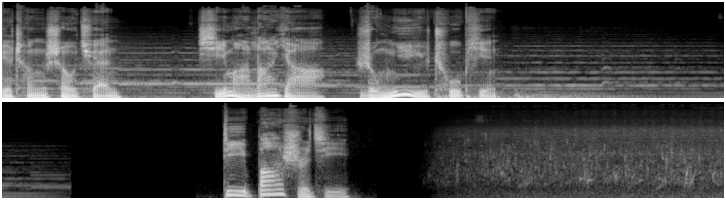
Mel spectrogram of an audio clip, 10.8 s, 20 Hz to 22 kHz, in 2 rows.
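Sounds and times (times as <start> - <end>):
speech: 0.0 - 3.8, 7.1 - 8.1
water trickling in a forest stream: 8.6 - 10.8.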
